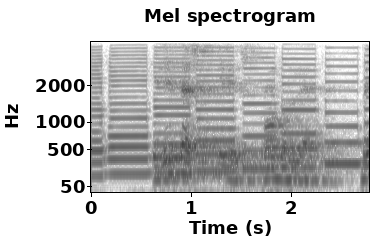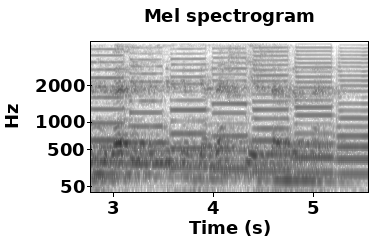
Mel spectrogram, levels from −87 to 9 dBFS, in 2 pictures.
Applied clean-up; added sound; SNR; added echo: none; Wind instrument, woodwind instrument; 2 dB; reverberation time 1.0 s.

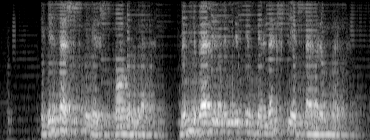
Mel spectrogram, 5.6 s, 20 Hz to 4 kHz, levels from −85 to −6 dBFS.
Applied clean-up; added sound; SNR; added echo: neural separator model SepFormer DNS4.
